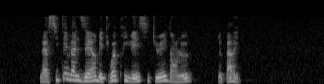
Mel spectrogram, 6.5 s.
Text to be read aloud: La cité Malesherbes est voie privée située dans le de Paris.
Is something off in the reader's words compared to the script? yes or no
no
